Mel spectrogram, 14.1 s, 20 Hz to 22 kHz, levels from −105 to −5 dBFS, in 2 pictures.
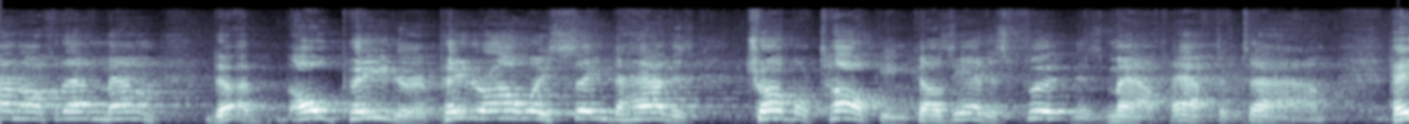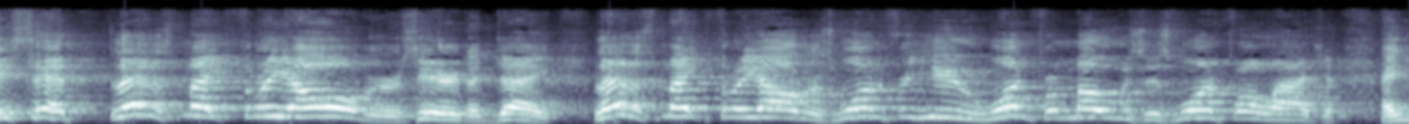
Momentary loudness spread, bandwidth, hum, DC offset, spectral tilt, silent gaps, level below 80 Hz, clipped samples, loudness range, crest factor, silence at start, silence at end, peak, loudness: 8 LU; 15.5 kHz; none; under 0.1%; -4 dB/octave; none; -74 dBFS; under 0.1%; 5 LU; 16 dB; 0 s; 0 s; 0 dBFS; -16 LUFS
